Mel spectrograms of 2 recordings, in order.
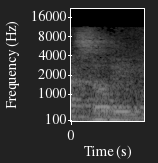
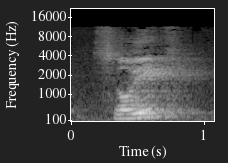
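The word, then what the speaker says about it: Salique: And this word is, it's spelled S-A-L-I-Q-U-E. I don't know how to pronounce that. Perhaps you do. How would you pronounce that? – Salik. – Salik. That's one pronunciation.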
